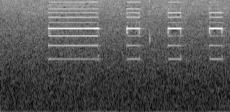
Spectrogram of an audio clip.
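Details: PC power-on error beeps, one long then three short about half a second apart, blank screen then shutdown; board only boots after holding the MEM OK! button, likely memory-related startup error.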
